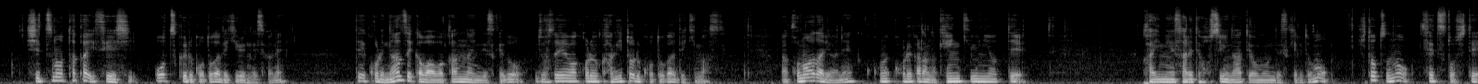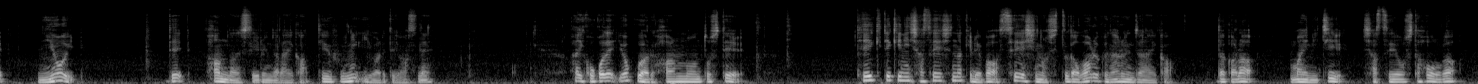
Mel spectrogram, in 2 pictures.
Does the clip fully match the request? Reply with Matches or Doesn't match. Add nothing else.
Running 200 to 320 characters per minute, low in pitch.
Doesn't match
